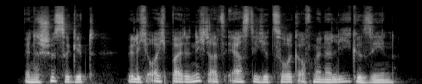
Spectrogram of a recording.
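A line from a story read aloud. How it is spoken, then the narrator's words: Sharp speech. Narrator (German): sagte sie scharf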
